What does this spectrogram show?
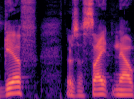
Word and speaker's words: GIF: versus j-i-f okay so I pronounce it the peanut butter is Jif the file format is GIF there's a site now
